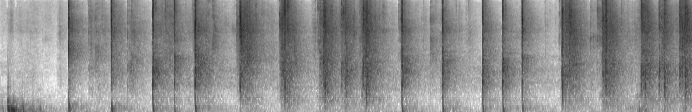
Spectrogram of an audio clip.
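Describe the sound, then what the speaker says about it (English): An audience claps in unison following a percussion leader, producing sharp, rhythmic bursts of many hands in quick groups with short pauses between them. "Clap after me."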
